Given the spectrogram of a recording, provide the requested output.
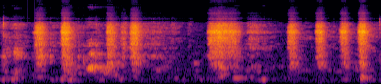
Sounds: Sniff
